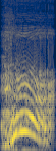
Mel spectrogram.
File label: dorian hammer; Crypt of the NecroDancer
